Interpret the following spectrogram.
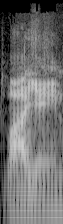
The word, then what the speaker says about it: Dwyane: What about Dwayne Reed? Wade. Reed? Dwayne Oh, Wade. Dwayne Wade? Dwayne Wade. Dwayne. It's spelled weird, isn't it? Yeah. It's duh Pronounced and then Wayne. Dwayne.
